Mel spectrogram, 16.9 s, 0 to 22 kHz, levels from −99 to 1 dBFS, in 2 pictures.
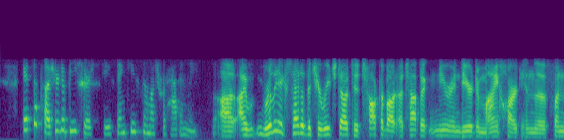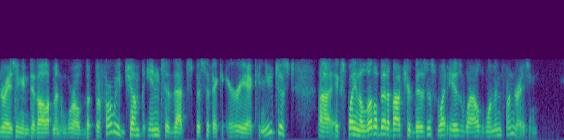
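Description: AMR narrowband mobile codec throughout: the speech is confined to 200 Hz to 3.5 kHz, and its heavy buzzy, synthetic texture fits a low 5.9 kbps mode.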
